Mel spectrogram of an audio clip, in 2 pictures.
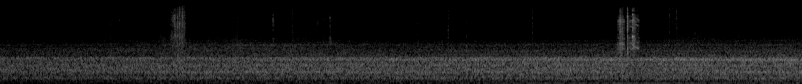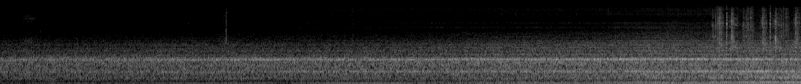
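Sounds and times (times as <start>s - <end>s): distant train approaching: 0.0s - 16.0s
sharp clicks: 15.1s - 16.0s.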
